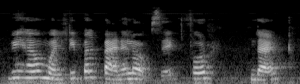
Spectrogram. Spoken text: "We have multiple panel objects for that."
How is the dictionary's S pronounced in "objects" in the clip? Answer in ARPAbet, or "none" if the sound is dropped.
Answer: none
